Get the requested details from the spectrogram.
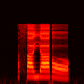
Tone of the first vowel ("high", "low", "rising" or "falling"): high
